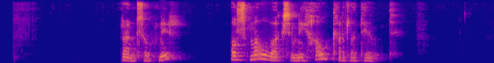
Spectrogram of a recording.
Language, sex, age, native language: Icelandic, male, 40-49, Icelandic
